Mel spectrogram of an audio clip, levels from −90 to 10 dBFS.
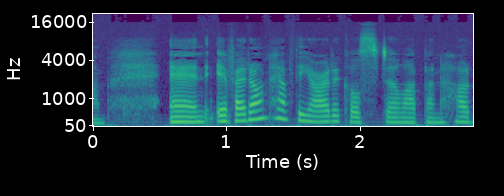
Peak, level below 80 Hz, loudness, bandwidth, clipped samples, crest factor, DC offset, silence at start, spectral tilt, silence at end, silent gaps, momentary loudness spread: -4 dBFS; -44 dBFS; -20 LUFS; over 20 kHz; under 0.1%; 16 dB; under 0.1%; 0 s; -4 dB/octave; 0 s; none; 9 LU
